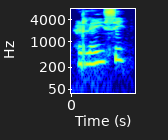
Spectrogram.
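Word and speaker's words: reisi: we have a thigh it's racy Thai is racing racing racing just remember to pronounce the R's sharper than I do because my arms are not very sharp I went to speech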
